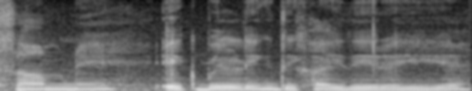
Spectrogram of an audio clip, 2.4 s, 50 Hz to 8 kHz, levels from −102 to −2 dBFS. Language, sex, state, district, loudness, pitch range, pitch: Hindi, female, Haryana, Rohtak, -16 LUFS, 215-235 Hz, 230 Hz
